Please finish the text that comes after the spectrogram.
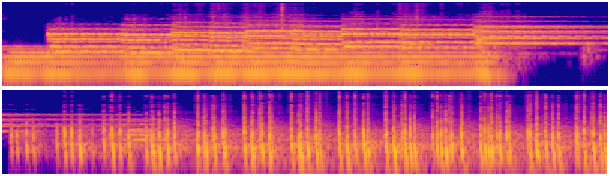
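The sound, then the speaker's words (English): A sustained musical chord fades out, then the hooves of horses clip-clop in a steady rhythm for several seconds, loud and even, with no talking. “come over here and put the horses away.”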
